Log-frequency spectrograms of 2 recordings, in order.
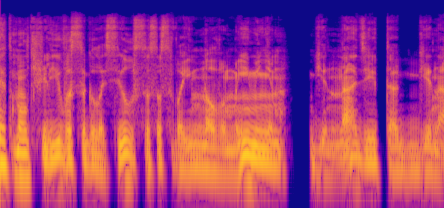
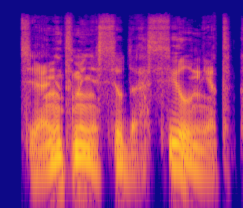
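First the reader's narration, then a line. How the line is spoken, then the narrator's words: Wry snort. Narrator (Russian): хмыкнул я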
